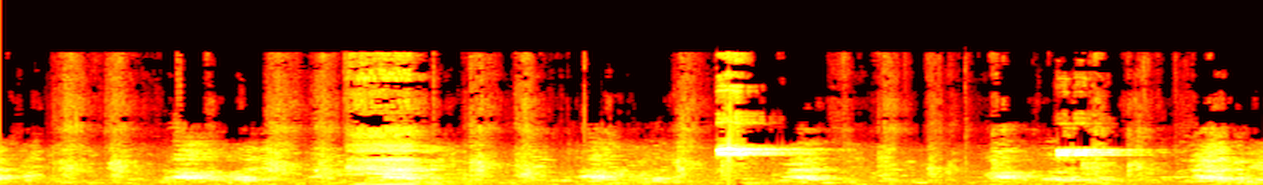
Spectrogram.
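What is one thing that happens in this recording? A large crowd chatters in an echoing gym.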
